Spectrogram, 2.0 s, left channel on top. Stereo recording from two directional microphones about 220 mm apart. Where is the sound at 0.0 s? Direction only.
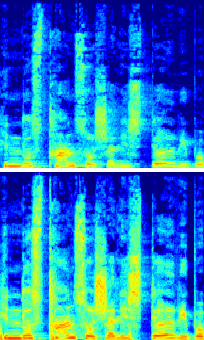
35° right (ahead or behind).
